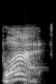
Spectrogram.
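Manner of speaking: But punched high and loud; stressed but. Shown as a demonstration. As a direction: hit the word But hard. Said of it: "he's contrasting because he just says, "But".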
